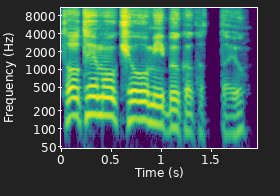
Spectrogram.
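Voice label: Vox Victory, Japanese; Nicx; kings raid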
